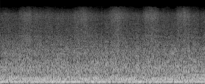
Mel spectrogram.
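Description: Steady mechanical noise: a constant low hum under an even hiss, with the high hiss pulsing faintly about four times a second.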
